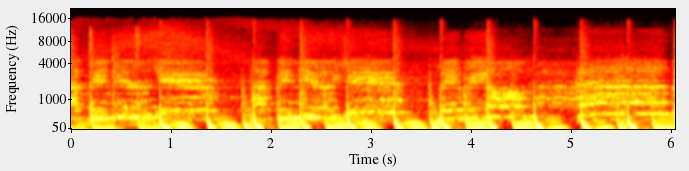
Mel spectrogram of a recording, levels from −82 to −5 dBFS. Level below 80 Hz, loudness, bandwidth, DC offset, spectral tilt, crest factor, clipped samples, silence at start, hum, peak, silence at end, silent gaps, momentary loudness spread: -22 dBFS; -17 LUFS; 16.5 kHz; under 0.1%; -5 dB/octave; 14 dB; under 0.1%; 0 s; none; -2 dBFS; 0 s; none; 3 LU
